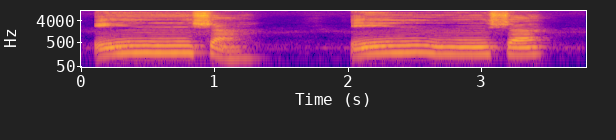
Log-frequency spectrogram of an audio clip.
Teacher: ketika sebut Nun kita sudah merasakan huruf Syah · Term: bunyi samar, nun mati sya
